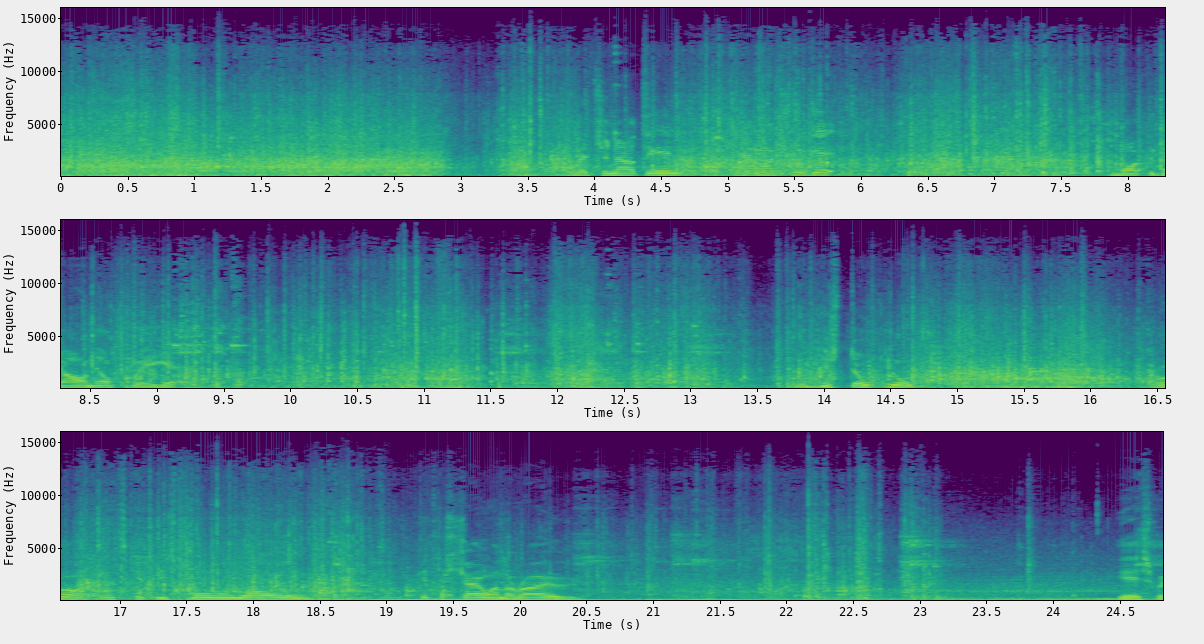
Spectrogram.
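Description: Cans and bottles clatter and clink together.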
